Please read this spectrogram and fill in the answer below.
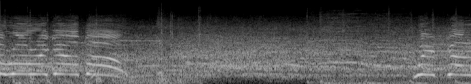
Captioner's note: crowd cheering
